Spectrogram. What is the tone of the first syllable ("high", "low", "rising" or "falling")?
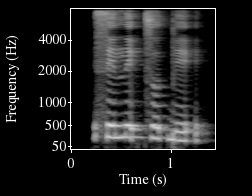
high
